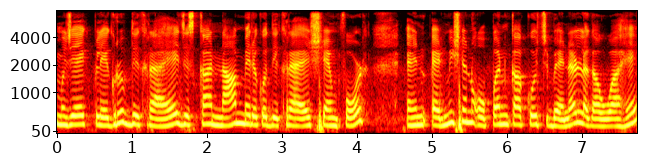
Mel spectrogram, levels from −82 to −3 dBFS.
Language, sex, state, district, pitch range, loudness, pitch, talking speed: Hindi, female, Punjab, Pathankot, 190-225 Hz, -15 LUFS, 205 Hz, 180 wpm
